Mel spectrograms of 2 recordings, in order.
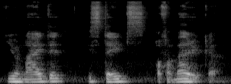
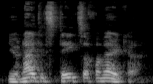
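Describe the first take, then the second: First: The phrase is said slowly. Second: The phrase is said quickly. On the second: "Quero ver falar rápido isso"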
